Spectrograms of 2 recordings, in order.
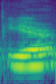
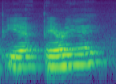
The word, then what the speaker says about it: Perrier: then that's one called i call it pierre but it's called perrier yeah that's right you know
